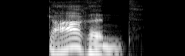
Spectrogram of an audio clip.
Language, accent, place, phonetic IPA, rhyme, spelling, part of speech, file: German, Germany, Berlin, [ˈɡaːʁənt], -aːʁənt, garend, verb, De-garend.ogg
- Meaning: present participle of garen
